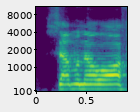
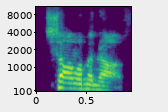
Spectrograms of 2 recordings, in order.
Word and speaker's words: Solomonov: I can never pronounce his name, of the Russian-Israeli chef, Michael Semen. Say it for me. Oh, Russian. Semenov. He has a restaurant in Philadelphia. Solomonov.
